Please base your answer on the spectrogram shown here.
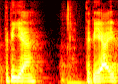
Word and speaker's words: Triay: También nos acompaña Triay, asesora legislativa. Buenas noches. ¿Sí pronuncié bien el apellido? Sí, Triay.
